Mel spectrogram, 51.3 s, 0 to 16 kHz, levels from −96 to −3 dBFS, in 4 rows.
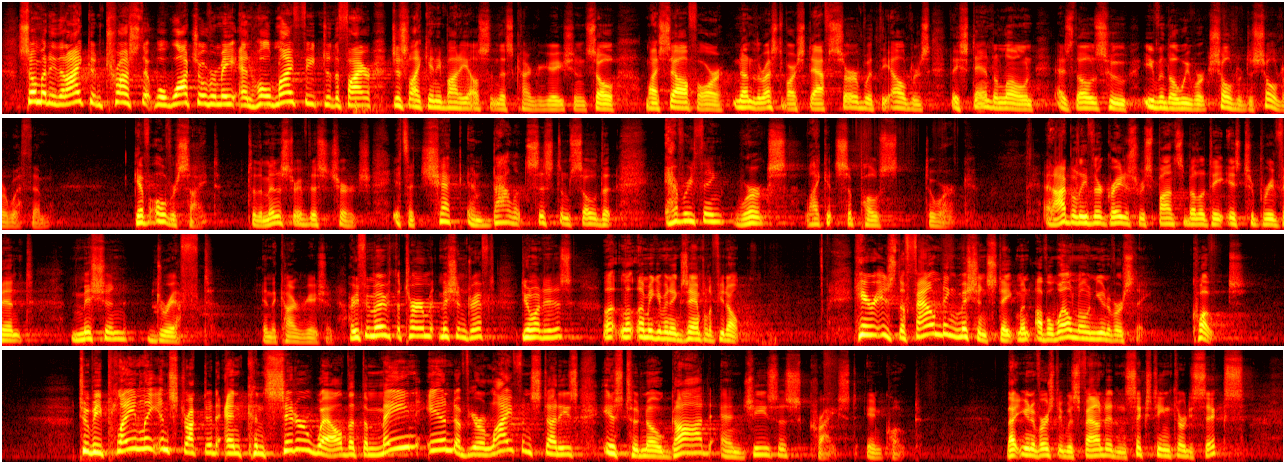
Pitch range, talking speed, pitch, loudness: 135-210 Hz, 185 wpm, 165 Hz, -28 LUFS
